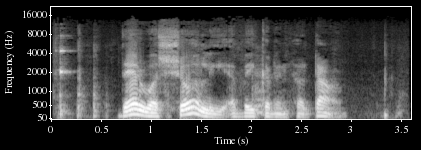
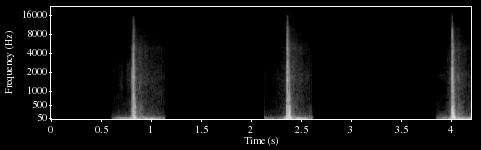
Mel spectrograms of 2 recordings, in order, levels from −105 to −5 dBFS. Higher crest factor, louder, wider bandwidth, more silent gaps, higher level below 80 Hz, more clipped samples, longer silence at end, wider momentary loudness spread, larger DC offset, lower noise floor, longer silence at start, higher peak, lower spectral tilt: second, 14 dB vs 28 dB; first, -13 LUFS vs -35 LUFS; about the same, 11 kHz vs 10.5 kHz; second, none vs 1.15-2.14 s, 2.63-3.86 s; second, -50 dBFS vs -40 dBFS; neither; first, 0.25 s vs 0 s; first, 12 LU vs 5 LU; neither; second, -35 dBFS vs under -90 dBFS; second, 0.1 s vs 0.7 s; first, 0 dBFS vs -8 dBFS; about the same, -6.5 dB/octave vs -6 dB/octave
